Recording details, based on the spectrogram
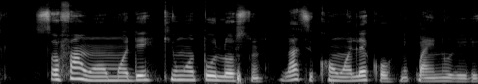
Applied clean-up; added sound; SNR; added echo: none; none; none; none.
